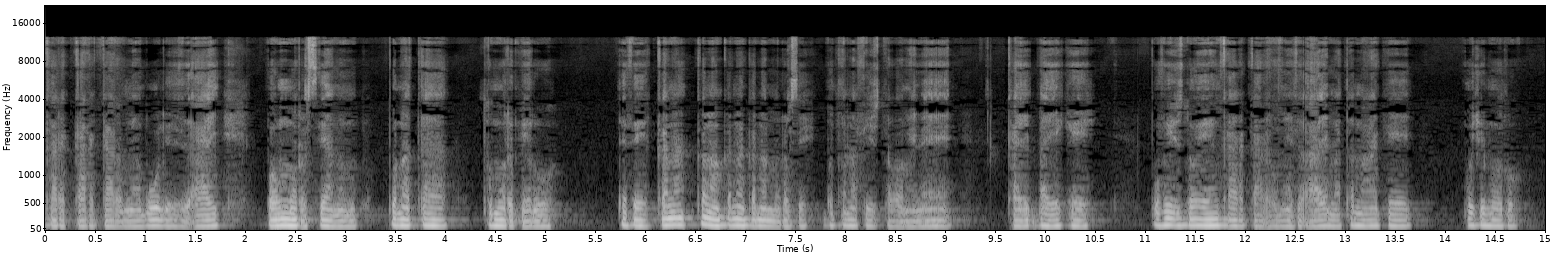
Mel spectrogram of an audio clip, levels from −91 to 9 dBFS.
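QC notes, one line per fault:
Throughout, HE-AAC compression: the treble is bright but synthetic, with gritty, lispy s sounds and nothing above 12.3 kHz. This is likely spectral band replication rebuilding the top band from copied lower bands, which fits a very low bitrate near 16 kbps.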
